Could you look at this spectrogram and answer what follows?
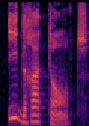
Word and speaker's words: hydratante: Une crème hydratante. So remember, H is not existing, and then this Y is pronounced like I.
